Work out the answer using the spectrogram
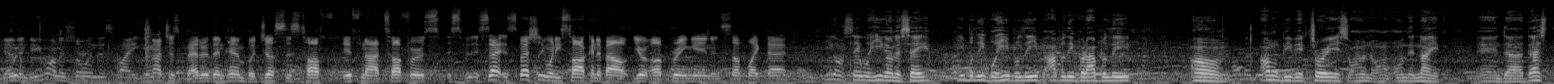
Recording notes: at the press conference in San Francisco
